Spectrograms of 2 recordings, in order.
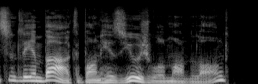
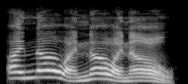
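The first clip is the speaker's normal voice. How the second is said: loud, much higher, exasperated outburst; irritable; 11 semitones higher, 6 dB louder, slower than usual. A narrator's reading. Bill cutting off Archie, loud and irritable. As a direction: cut him off in irritation. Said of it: "said Bill irritably".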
